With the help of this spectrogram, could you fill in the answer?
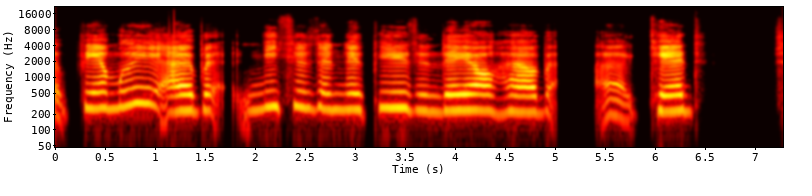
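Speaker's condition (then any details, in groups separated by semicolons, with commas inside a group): Cerebral palsy; from birth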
